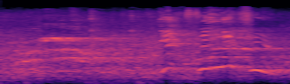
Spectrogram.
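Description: Many people talking at once in a large sports hall, the voices echoing off the walls.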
